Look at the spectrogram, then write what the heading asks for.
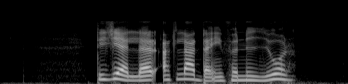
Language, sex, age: Swedish, female, 27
